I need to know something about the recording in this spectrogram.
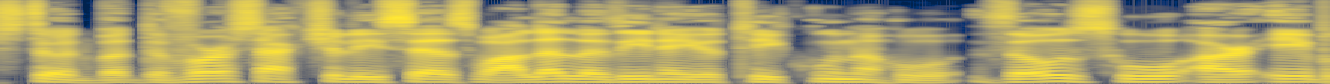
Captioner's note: speaking in foreign language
